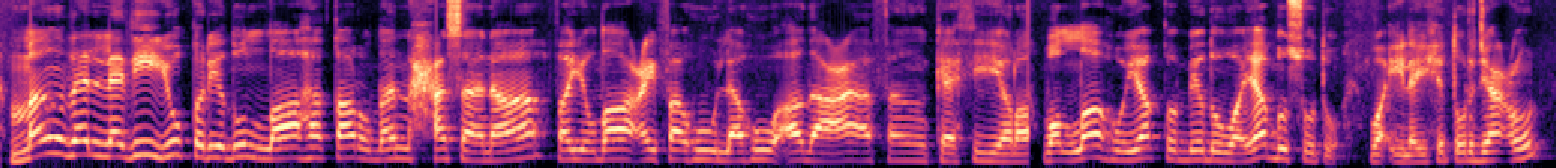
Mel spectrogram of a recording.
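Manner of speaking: slow chanted tajweed, vowels drawn long; Quran recitation. Shown as a demonstration. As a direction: recite the ayah in a melodic chant.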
